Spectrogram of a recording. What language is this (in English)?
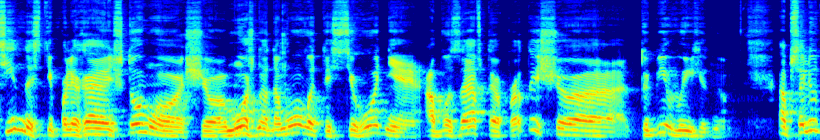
Ukrainian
